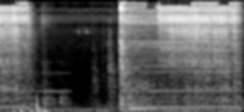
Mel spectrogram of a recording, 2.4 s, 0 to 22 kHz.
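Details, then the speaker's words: 1996 Ford E-350 Econoline with P0171/P0174 lean codes after sitting 1.5 years: fuel pump prime at key-on gives a buzzy, steady hum with clicks, twice, harsher than normal; failing pump suspected, unconfirmed. "It might just be me, or maybe it's a Ford thing, but that doesn't sound exactly normal for a fuel pump."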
